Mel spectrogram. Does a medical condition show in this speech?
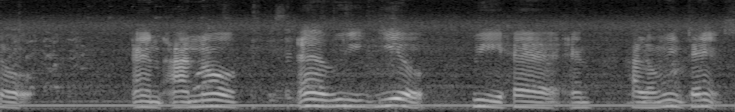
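Yes: mild cerebral palsy.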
